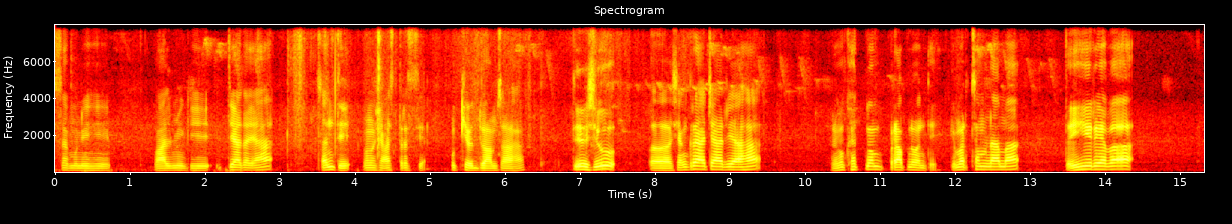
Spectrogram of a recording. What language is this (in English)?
Sanskrit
